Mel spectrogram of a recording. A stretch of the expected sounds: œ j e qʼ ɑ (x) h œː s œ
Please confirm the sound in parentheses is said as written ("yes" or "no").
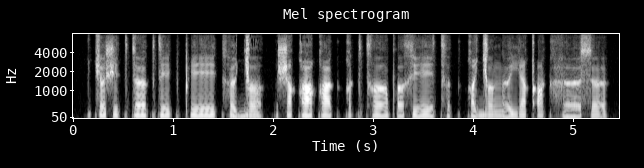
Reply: no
